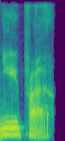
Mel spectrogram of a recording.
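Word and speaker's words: Neupro: This is the consumer medicine information for Nupro, pronounced Nupro.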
